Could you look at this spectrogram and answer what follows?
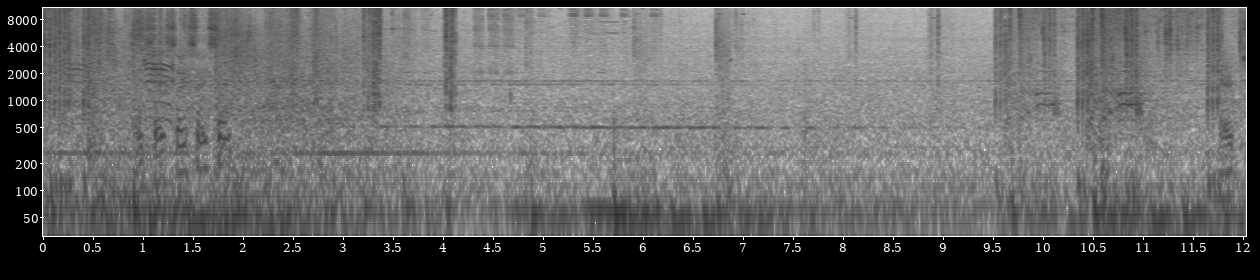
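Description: Bursts of rapid automatic gunfire in the shooter game Crysis 2, loud volleys that pause and resume across the stretch, with a player talking briefly over the shooting.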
